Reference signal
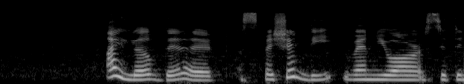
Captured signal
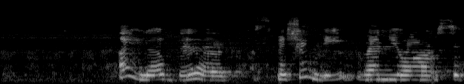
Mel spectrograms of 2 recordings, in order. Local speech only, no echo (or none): none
